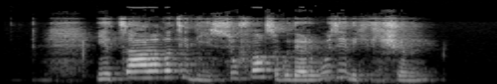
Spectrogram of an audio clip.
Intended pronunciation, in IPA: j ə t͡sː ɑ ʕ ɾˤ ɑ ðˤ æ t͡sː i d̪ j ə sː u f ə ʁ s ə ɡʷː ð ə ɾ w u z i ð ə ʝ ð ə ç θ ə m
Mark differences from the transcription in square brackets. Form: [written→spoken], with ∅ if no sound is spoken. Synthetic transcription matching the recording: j ə t͡sː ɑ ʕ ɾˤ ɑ ðˤ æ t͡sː i d̪ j ə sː u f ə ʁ s ə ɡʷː ð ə ɾ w u z i ð ə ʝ [ð→θ] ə ç [θ→ʃ] ə m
